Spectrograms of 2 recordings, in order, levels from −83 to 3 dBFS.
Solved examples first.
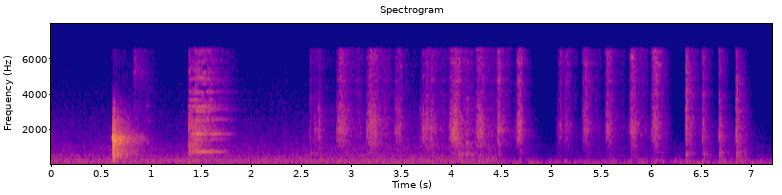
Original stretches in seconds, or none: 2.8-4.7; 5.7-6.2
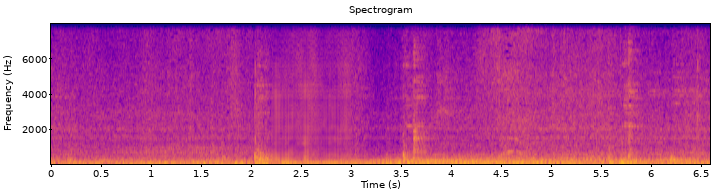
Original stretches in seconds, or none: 0.0-2.2; 3.0-6.6

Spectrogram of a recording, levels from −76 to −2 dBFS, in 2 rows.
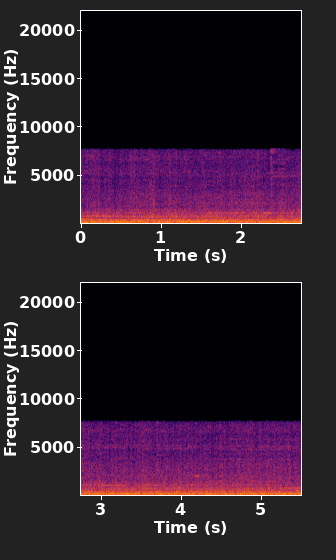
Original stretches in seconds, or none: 0.0-5.5

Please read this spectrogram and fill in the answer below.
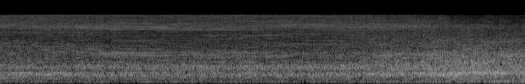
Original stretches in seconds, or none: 0.0-5.3

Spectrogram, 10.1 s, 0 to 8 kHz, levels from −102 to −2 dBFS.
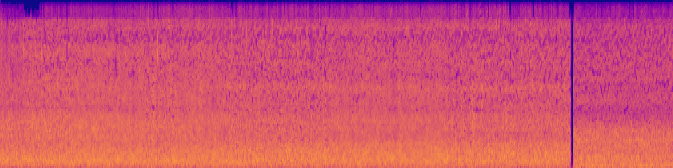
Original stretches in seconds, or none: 0.0-1.1; 2.2-2.6; 3.4-4.9; 6.7-10.1

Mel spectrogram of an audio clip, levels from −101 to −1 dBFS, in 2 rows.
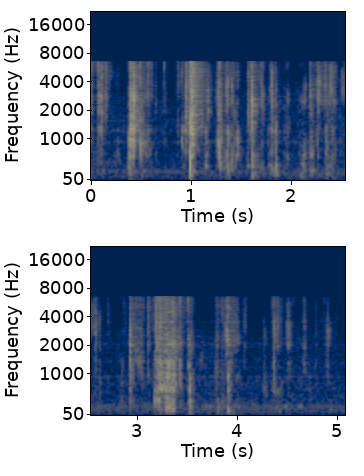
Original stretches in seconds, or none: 0.0-5.1

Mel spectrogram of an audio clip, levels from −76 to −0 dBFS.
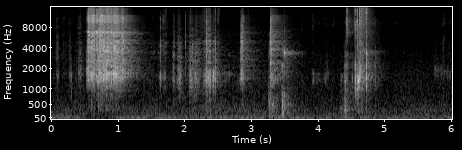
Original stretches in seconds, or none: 4.5-5.2

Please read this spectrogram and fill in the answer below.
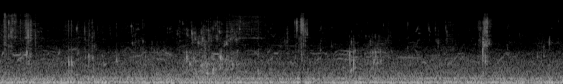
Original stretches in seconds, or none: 0.0-0.7; 1.6-5.6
